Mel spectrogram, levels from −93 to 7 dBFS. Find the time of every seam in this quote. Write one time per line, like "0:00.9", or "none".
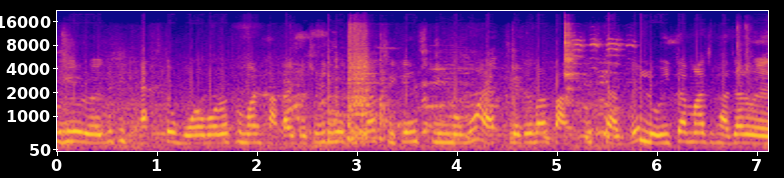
0:02.7
0:05.8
